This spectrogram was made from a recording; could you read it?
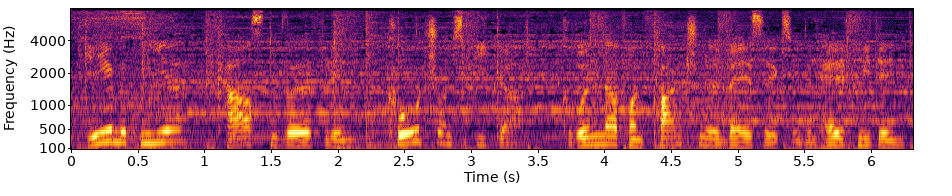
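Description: A man's voice: fairly high pitch, lively intonation, measured pace, over music. A man hosting a health podcast, reading an upbeat promotional intro and then interviewing a guest. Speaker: podcast host and health coach.

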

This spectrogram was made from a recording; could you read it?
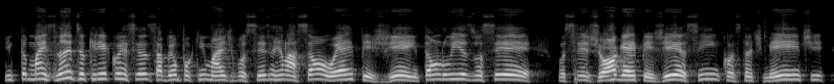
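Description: Male Brazilian podcast host, high voice, informal and slangy, conversational interview style. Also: fairly quick, hardly any pauses. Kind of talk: casual chat interview.

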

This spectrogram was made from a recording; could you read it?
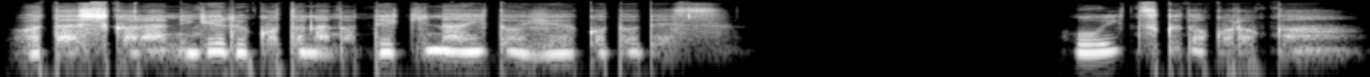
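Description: A woman plays a dragon maid in an ASMR situation drama, with a high voice and an unhurried pace. The maid is polite and coddling, yet teasingly domineering toward a smaller young master. The sound is close and very dry. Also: slightly rough, no room sound, exaggerated voice. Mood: whispered, dominant. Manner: polite servile speech, gently teasing and coddling. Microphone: close microphone, dry.

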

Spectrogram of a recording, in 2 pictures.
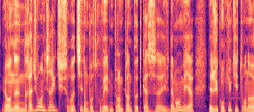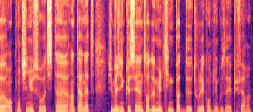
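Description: A man's voice: mid-range voice, fast, hardly any pauses, a little mellow, dry recording. A man hosting a live radio interview in a studio, casual and informal. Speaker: radio host.

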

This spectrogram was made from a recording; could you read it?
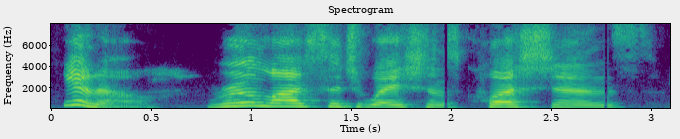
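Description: A woman's voice: on the high side, lively intonation, takes it slowly, pushed and bright, low-quality recording. A woman hosting a podcast, chatty and laughing often in casual conversation. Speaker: podcast host. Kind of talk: casual chat.

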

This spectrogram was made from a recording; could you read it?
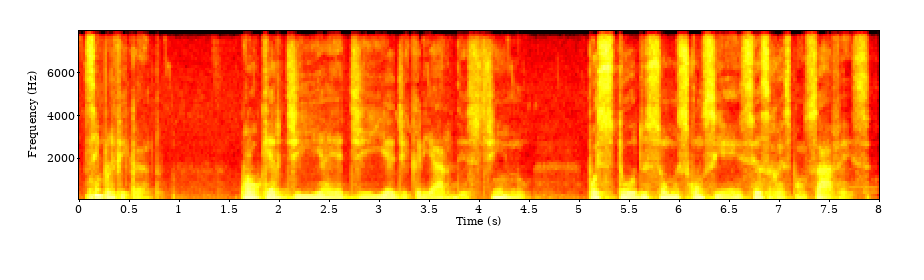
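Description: An actor playing a wise, solemn male spirit guide who teaches in measured phrases in a radio drama. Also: on the low side, wildly swooping pitch, darkish tone, full character voice. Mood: solemn, instructive. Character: wise, instructive male spirit guide explaining moral laws. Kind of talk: radio drama acting, didactic.

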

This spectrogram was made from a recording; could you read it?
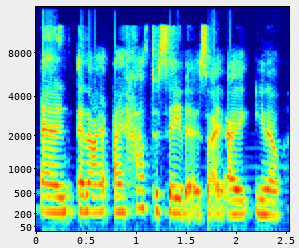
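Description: A woman speaking as a guest coach in a casual interview, talking in halting bursts with many restarts. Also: mid-range voice, steady tone, creaky, darkish tone, soft background music.

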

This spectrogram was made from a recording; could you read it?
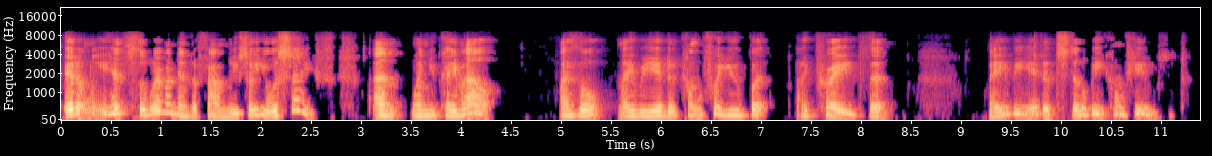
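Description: A man's voice: high voice, lively intonation, a little slow, gravelly, a little mellow, highs cut off, pitched above the performer's own voice, heavily acted. A man voicing a loving, sorrowful mother in a story, speaking in a tender, soothing way. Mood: remorseful, soothing. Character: gentle, loving, sorrowful mother of a teenage girl.

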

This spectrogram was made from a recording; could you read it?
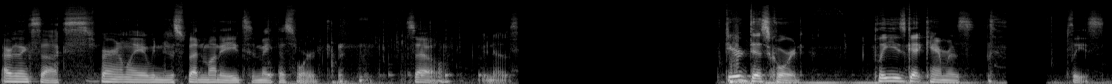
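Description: A man's voice: fairly low pitch, animated, takes it slowly, long pauses, warm tone. A young man co-hosting a casual gaming podcast over a voice call. He giggles a lot, swears freely and uses many fillers. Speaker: podcast co-host. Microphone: computer mic on voice call.

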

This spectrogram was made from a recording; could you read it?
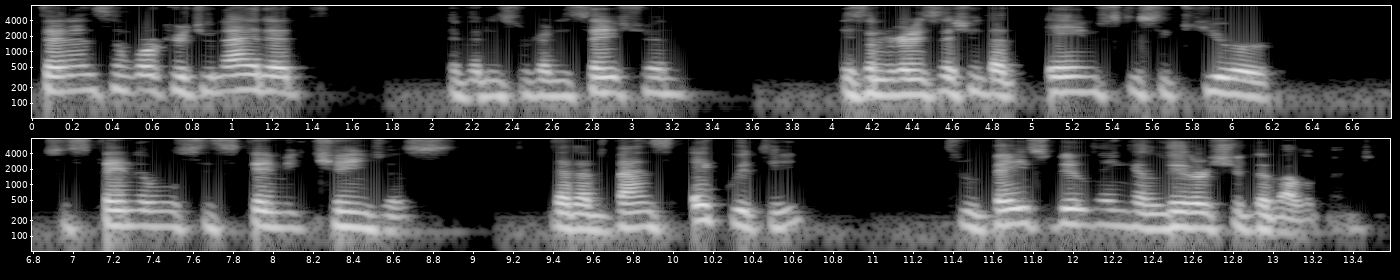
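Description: A man's voice: on the high side, steady tone, normal speed, mellow, no room sound, poor audio. Formal male series host, dry sound. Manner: formal, reads a prepared introduction. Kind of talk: hosting an interview series.

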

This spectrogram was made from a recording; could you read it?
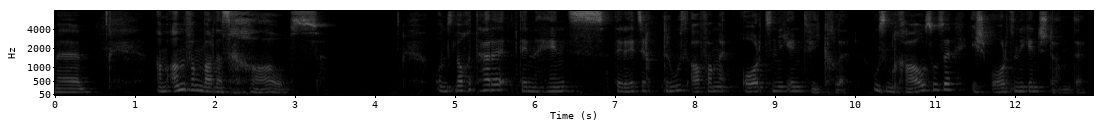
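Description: Swiss german guy, kinda high voice, lots of umms and restarts, explaining stuff to an interviewer. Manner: hesitant, halting, many fillers and restarts; ends points with a questioning "oder?". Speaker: interview guest.

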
